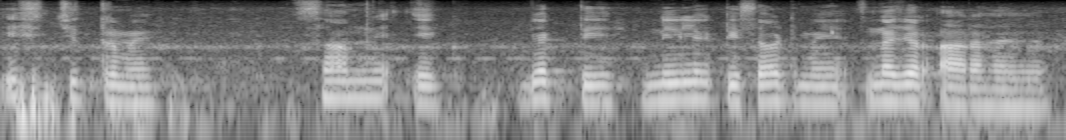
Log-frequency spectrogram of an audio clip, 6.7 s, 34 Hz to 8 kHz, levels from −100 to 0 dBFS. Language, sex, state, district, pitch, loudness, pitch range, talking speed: Hindi, male, Uttar Pradesh, Lucknow, 140 Hz, -20 LUFS, 130-150 Hz, 125 wpm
